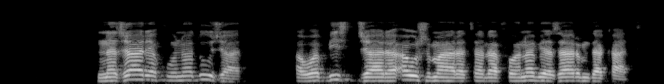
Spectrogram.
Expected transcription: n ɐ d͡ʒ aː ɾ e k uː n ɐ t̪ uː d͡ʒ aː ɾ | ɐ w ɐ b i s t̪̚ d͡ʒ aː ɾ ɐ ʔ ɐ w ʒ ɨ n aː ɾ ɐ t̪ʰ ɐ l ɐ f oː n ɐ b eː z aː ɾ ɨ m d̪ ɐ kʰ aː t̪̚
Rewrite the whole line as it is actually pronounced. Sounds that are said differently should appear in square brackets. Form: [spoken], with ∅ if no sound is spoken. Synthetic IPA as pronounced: n ɐ d͡ʒ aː ɾ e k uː n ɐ [d̪] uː d͡ʒ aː ɾ | ɐ w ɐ b i s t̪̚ d͡ʒ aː ɾ ɐ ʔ ɐ w ʒ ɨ [m] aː ɾ ɐ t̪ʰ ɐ l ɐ f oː n ɐ b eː z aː ɾ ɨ m d̪ ɐ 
